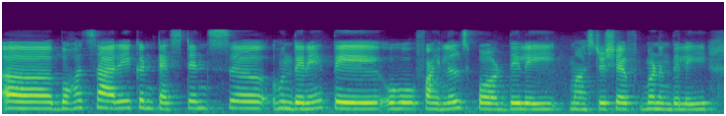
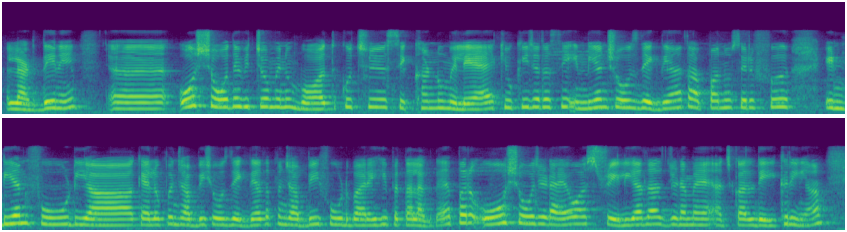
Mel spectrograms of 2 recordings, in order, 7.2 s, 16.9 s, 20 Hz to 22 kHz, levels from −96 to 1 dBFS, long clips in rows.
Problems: background sounds at intervals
